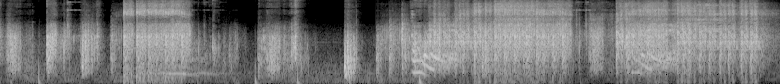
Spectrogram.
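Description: Rapid gunshots rattle in quick bursts.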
